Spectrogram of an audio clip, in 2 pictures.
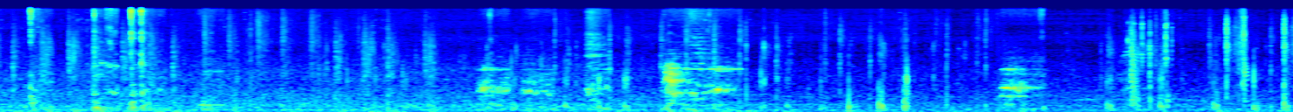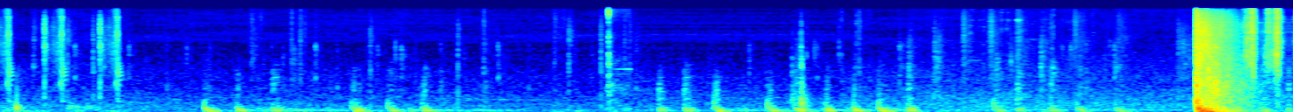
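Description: Footsteps thud quickly on the ground and floors.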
